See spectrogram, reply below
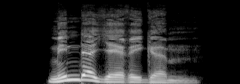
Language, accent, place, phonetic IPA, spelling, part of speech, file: German, Germany, Berlin, [ˈmɪndɐˌjɛːʁɪɡəm], minderjährigem, adjective, De-minderjährigem.ogg
- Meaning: strong dative masculine/neuter singular of minderjährig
